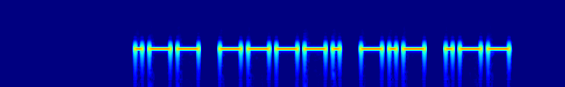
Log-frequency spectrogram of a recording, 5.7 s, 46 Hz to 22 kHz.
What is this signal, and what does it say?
Morse code, heard as a keyed tone, about 17 wpm, 700 Hz. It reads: W9KW
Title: USA Call Signs - 4 Characters - Repeated 3x - 17wpm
